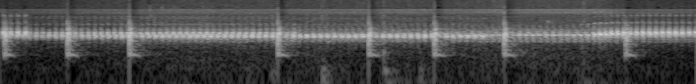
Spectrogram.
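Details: Frogs, toads and treefrogs singing after dark at a reservoir in front of a veranda: an unbroken ringing trill with regular percussive knocks about every half second, forming a lively, chaotic chorus.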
